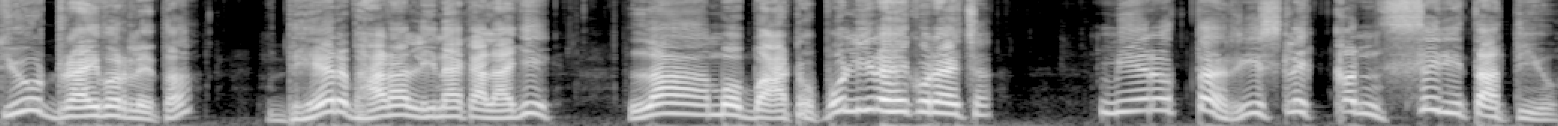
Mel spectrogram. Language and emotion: Nepali, angry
